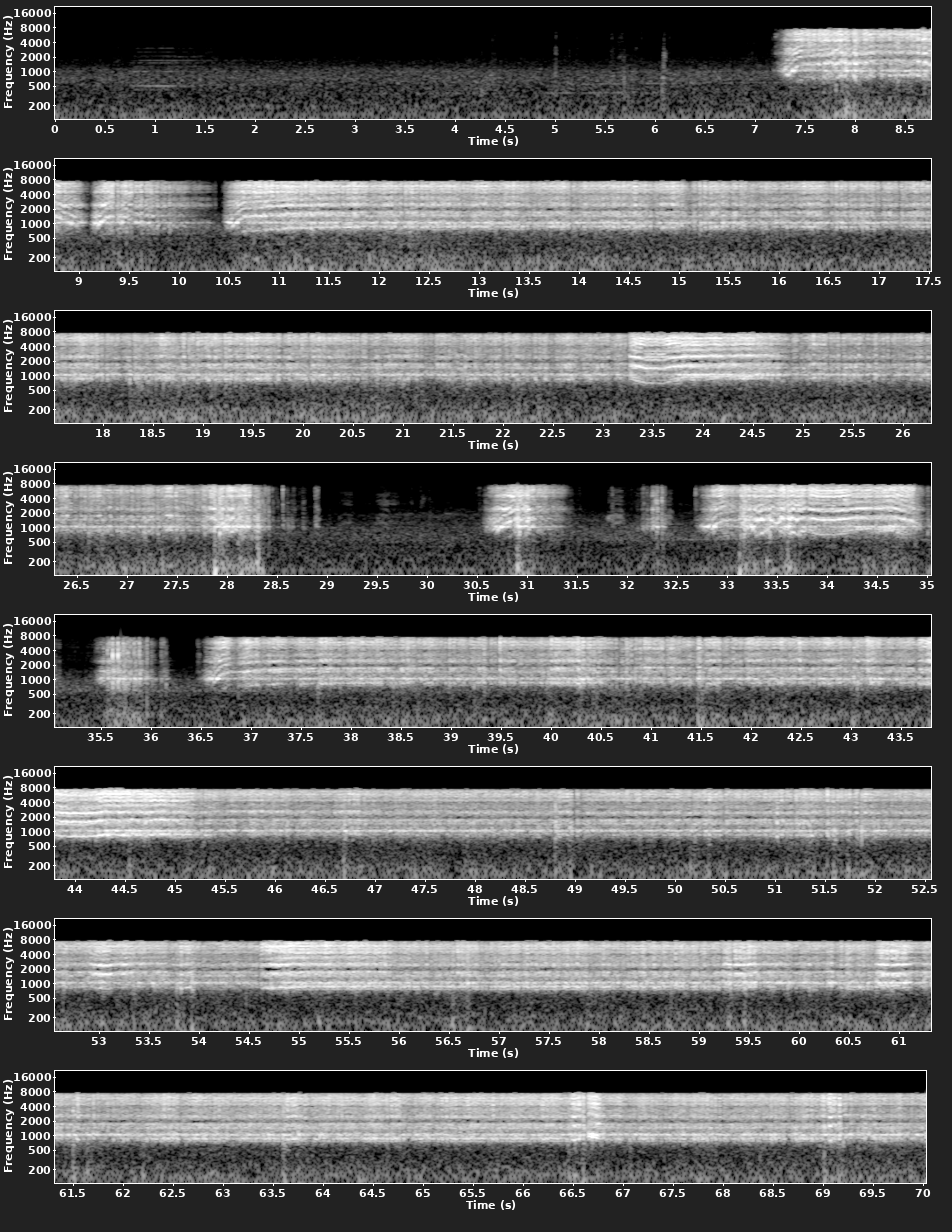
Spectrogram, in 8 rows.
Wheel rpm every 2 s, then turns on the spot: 0, 0, 0, 30, 130, 120, 230, 230, 230, 230, 230, 230, 230, 230, 90, 30, 80, 120, 100, 230, 230, 230, 230, 230, 230, 230, 230, 230, 230, 230, 230, 230, 230, 230, 230.
28-30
